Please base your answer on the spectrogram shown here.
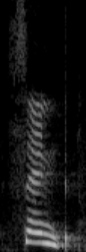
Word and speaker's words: scent: If any word, if S and C are side by side at the beginning, then C will not be pronounced, only S will be pronounced.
